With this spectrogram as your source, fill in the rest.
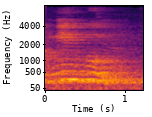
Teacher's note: dibacanya jelas nunnya, tidak ada samar, tidak ada juga masuk atau melebur ya.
